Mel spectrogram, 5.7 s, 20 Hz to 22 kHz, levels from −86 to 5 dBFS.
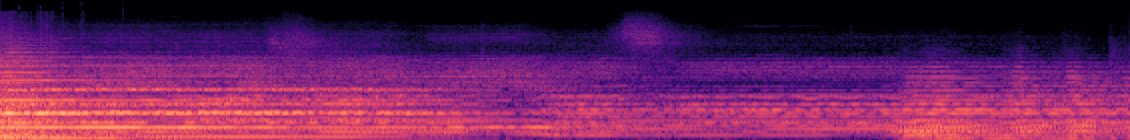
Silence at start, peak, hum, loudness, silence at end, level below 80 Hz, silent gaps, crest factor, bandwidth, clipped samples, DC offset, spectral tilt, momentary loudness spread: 0 s; 0 dBFS; none; -19 LUFS; 0 s; -44 dBFS; none; 18 dB; 12 kHz; under 0.1%; under 0.1%; -6.5 dB/octave; 16 LU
